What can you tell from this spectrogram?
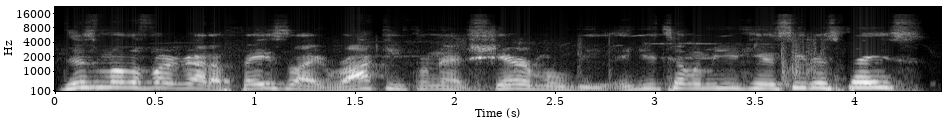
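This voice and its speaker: A man with a high, lively voice cracks profane jokes as he watches a horror film with a friend. His pitch jumps around constantly. His commentary stays loose and casual. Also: quick pace, slight background noise. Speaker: movie reaction co-host. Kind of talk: casual reaction chat.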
